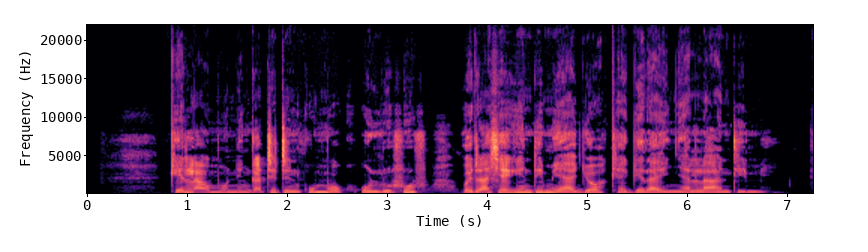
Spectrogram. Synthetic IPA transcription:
kelaumu˦ni˦ŋɡa˨ti˦ti˨nku˦mo˨ko˨luɾu˦ɾo˨i˨ɾaʃe˦ɡi˦ndi˦mi˨a˨ɟɔ˦ke˦ɡe˦ɾaiɲa˨landimi˨

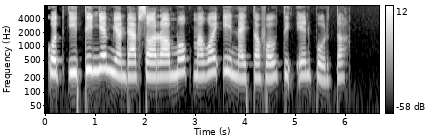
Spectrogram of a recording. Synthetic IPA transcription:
ko˨t̪i˨ti˦ɲe˦mjɔ˨nda˨psɔ˨ɾɔ˨mo˦k̚ma˨ɣɔ˦jɪ˦na˨ɪ˨tɔ˨fa˨u˦ti˨e˦npo˨ɾtɔ˦

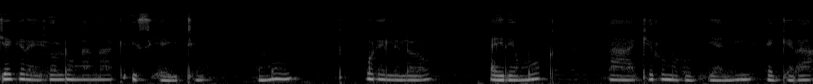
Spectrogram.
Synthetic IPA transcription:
ɡe˦ɡɛ˦ɾa˨i˨ʃɔ˦ldo˦ŋa˦na˦ki˨sija˨i˨ti˦n | a˨mu˦ŋ | o˦ɾe˨lɪ˨lɔ˨ | a˨i˨ɾja˨mo˦k | na˨ki˦ɾu˦mu˨ɾo˨bi˨a˨ni˦ɛ˨ɡɛ˨ɾa˦

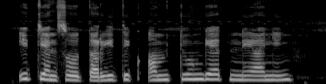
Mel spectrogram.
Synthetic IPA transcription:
ɪ˦tje˨nso˨ta˨ɾi˦tɪ˦kɔ˦mtu˦ŋɡɛ˦tnɪ˦a˦ɲɪ˦ɲ

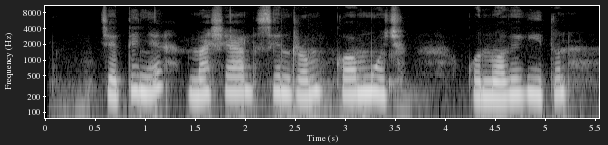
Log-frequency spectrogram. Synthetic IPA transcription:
t͡ʃe˨t̪i˦ɲe˦ | ma˦ʃa˦lsɪ˦ndɾo˨mkɔ˦mu˦t͡ʃ | ko˨nwɔ˨ɡɪ˦ɡi˦˨t̪u˦n

